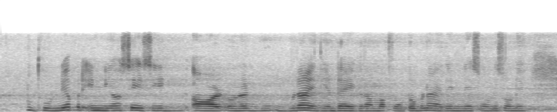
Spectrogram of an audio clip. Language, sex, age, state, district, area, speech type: Dogri, female, 18-30, Jammu and Kashmir, Jammu, rural, spontaneous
